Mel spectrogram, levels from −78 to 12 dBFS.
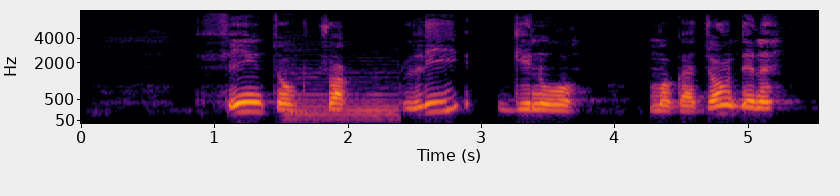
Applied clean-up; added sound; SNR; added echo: none; Guitar; 14 dB; none.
